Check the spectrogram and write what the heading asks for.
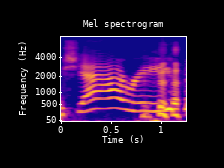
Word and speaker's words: Shari: But I always say, as soon as I say, just picture a Jewish mother going, Shari! Then you know how to spell it.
